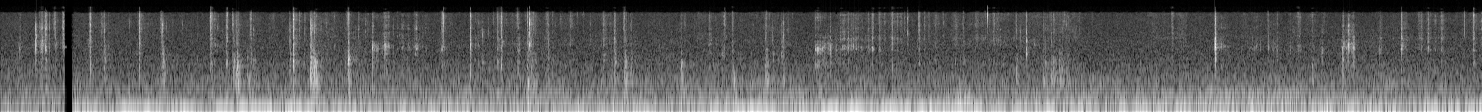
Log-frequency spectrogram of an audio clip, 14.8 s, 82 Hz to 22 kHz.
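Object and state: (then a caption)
Laundry soap bar being shaved. A box-cutter blade shaves the embossed face of a solid beige rectangular laundry soap bar stamped 72%, held in hand, into flakes. Quiet, crisp scraping and many short, bright clicks come in an irregular patter over a steady low hum.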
